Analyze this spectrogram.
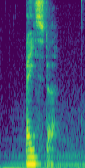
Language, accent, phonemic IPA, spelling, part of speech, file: English, UK, /ˈbeɪstə/, baster, noun, En-uk-baster.ogg
- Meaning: 1. One who bastes 2. A tool for basting meat with fat or gravy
